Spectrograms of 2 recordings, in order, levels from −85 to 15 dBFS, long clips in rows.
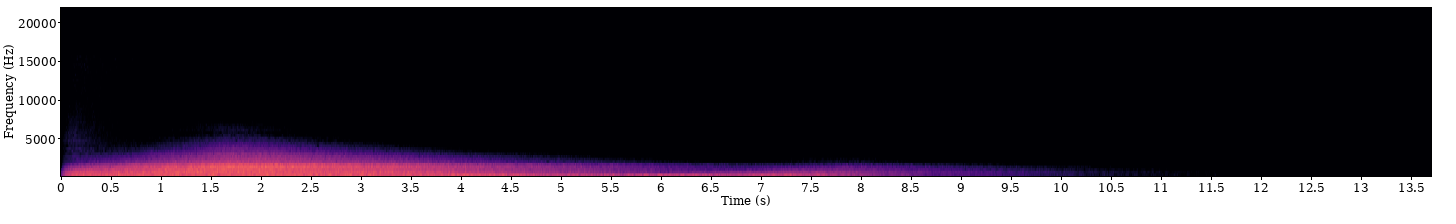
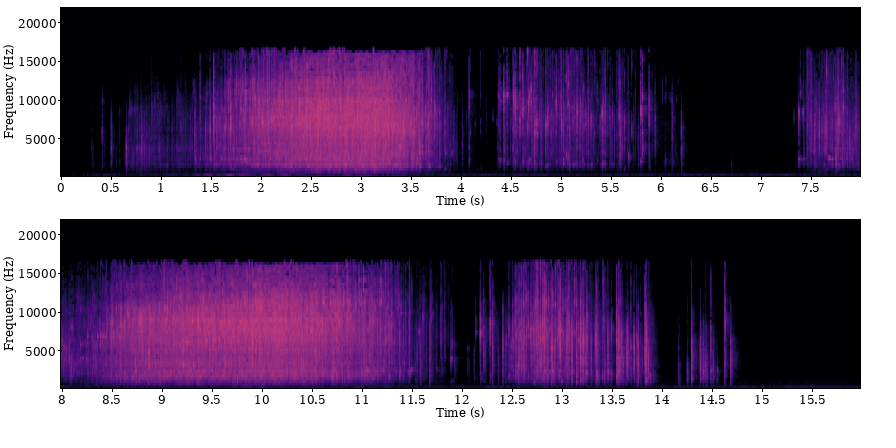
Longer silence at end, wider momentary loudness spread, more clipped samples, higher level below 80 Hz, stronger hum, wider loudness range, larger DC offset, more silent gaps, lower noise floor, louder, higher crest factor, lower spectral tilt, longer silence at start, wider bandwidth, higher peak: first, 5.55 s vs 1.3 s; second, 18 LU vs 23 LU; neither; first, -46 dBFS vs -78 dBFS; neither; about the same, 19 LU vs 18 LU; neither; neither; first, -86 dBFS vs -68 dBFS; first, -23 LUFS vs -28 LUFS; second, 20 dB vs 28 dB; first, -9.5 dB/octave vs 5.5 dB/octave; second, 0 s vs 0.8 s; second, 4.8 kHz vs 17 kHz; about the same, -6 dBFS vs -6 dBFS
